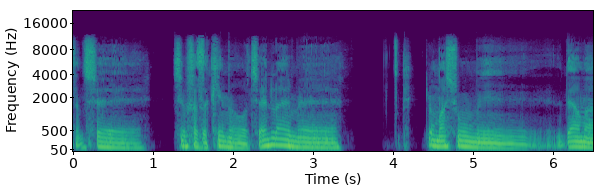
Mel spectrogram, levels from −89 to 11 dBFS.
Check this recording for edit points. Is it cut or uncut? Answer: cut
